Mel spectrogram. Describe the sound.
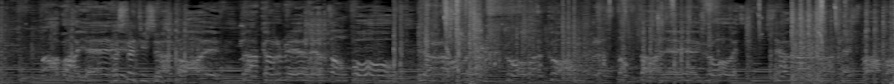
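Heavy automatic gunfire in a war film battle scene where grenades are thrown: dense, rapid bursts of shots and blasts continuing almost without pause, loud throughout.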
